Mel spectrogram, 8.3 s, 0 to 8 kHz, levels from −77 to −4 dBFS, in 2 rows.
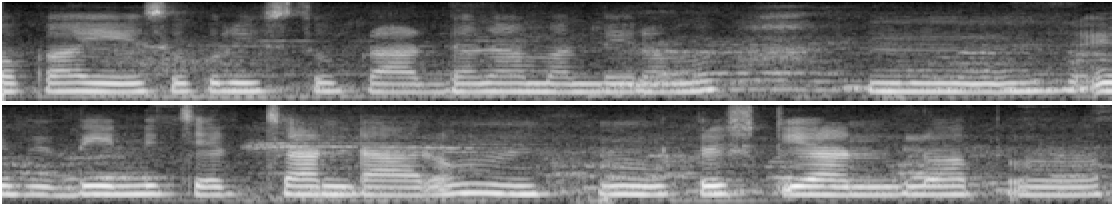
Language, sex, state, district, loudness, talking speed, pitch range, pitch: Telugu, female, Andhra Pradesh, Srikakulam, -17 LUFS, 65 wpm, 200-215 Hz, 210 Hz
